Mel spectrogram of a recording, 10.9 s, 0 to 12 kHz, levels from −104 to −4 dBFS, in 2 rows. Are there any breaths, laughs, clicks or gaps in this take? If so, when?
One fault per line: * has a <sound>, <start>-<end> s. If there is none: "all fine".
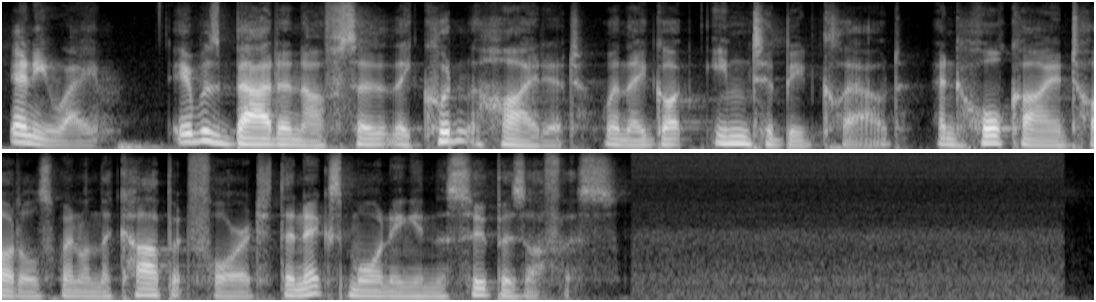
all fine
